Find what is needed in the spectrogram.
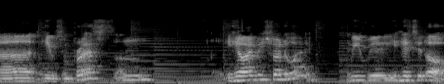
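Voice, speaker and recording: Faint music plays behind a man as he talks. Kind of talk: interview answer. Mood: warm, reminiscing. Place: home room. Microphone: video call.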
